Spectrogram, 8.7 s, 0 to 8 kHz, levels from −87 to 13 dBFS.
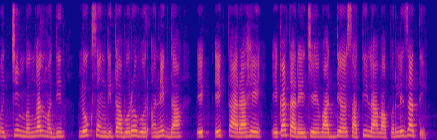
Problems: background sounds at intervals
